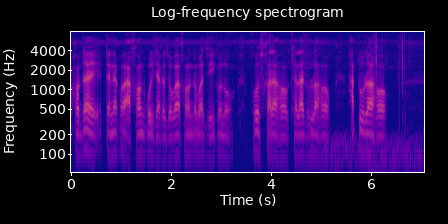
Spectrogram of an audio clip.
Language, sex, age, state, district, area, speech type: Assamese, male, 60+, Assam, Goalpara, urban, spontaneous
